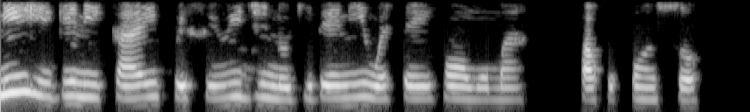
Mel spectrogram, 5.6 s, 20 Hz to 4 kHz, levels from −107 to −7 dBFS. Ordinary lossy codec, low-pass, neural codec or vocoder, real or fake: none; 3.6 kHz; none; real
